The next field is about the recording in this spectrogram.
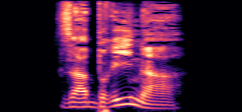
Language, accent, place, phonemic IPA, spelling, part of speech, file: German, Germany, Berlin, /zaˈbʁiːna/, Sabrina, proper noun, De-Sabrina.ogg
- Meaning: a female given name from English, popular from the 1970's to the 1990's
